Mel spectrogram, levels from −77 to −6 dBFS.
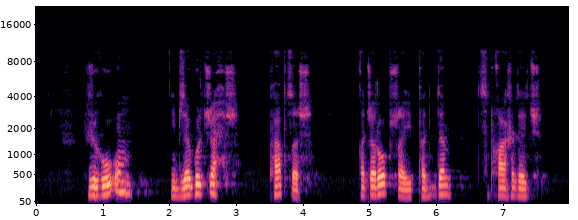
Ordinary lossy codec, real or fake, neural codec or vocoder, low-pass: AAC, 64 kbps; fake; vocoder, 44.1 kHz, 128 mel bands every 256 samples, BigVGAN v2; 9.9 kHz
